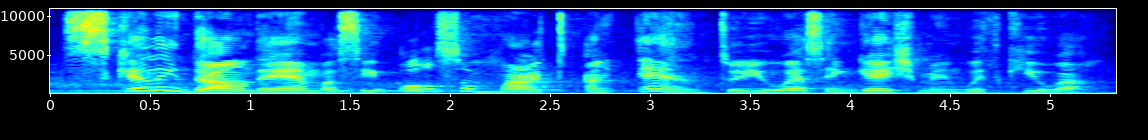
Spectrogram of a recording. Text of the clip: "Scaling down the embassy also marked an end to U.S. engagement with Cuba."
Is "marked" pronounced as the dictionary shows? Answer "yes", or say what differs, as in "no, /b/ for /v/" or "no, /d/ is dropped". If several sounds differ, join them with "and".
yes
